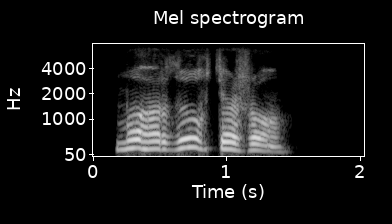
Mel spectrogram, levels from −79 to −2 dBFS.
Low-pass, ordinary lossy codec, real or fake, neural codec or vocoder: 7.2 kHz; Opus, 16 kbps; fake; vocoder, 44.1 kHz, 80 mel bands, Vocos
